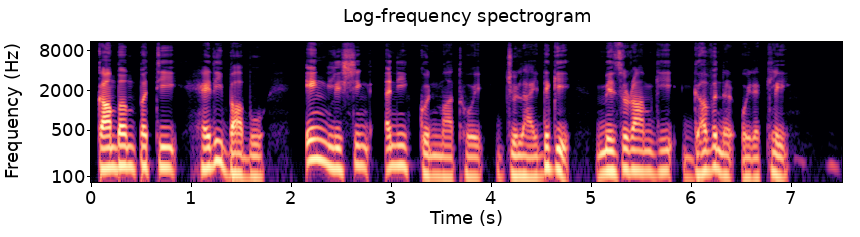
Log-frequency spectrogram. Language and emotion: Manipuri, neutral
